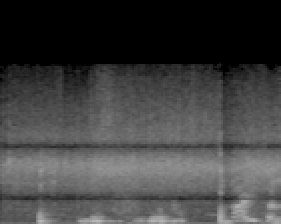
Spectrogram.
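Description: A pot of curry with slightly overripe mango bubbles and sizzles steadily, with a couple of short stirring scrapes, close and moderately loud over about two seconds.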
